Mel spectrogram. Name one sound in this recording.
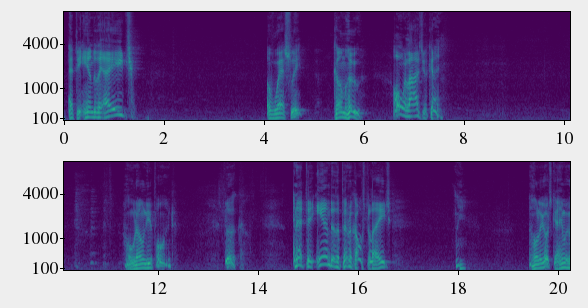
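An elderly man preaches with emphasis into a microphone, in bursts with pauses.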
